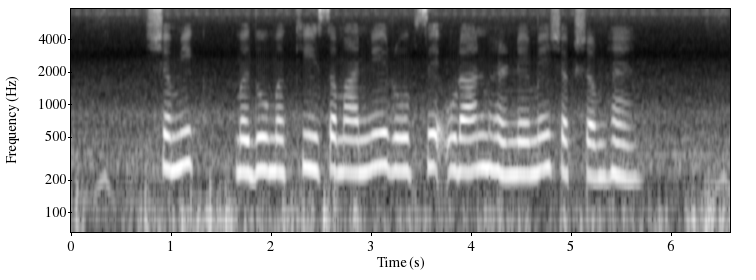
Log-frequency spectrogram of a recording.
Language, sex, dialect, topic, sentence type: Hindi, female, Hindustani Malvi Khadi Boli, agriculture, statement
